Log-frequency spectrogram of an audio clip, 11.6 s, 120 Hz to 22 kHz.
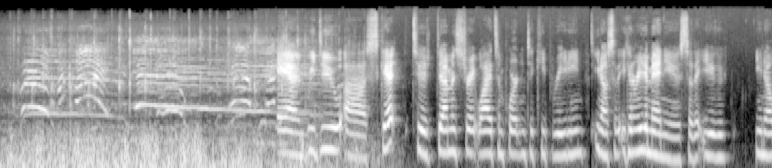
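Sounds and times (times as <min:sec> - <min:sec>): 
crowd of children shouting and cheering in a large indoor space: 0:00.2 - 0:05.5
speech: 0:04.4 - 0:11.5.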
